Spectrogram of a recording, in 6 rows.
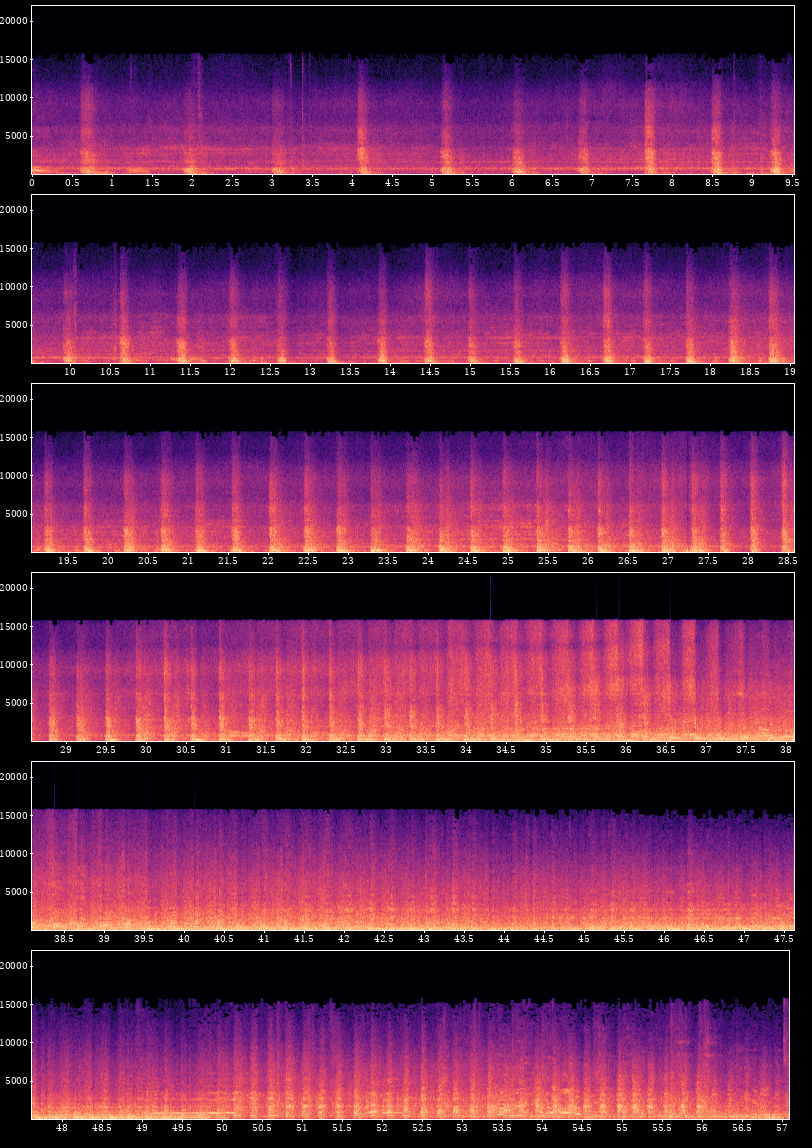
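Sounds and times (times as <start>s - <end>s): steam hiss: 0.0s - 57.0s
steam locomotive exhaust beats: 0.0s - 57.0s.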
